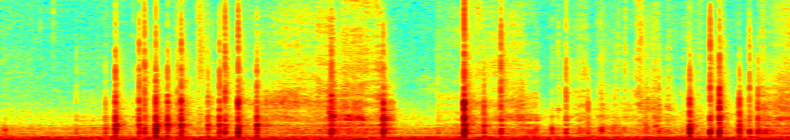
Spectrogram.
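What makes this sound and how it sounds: Long acrylic nails tap and scratch the flat face and edge of a tall, thin, hollow printed cardboard retail box for a Bluetooth selfie stick, held in both hands. The result is an uneven run of sharp, dry, bright clicks with softer papery scratching between them, all over a steady low hum.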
